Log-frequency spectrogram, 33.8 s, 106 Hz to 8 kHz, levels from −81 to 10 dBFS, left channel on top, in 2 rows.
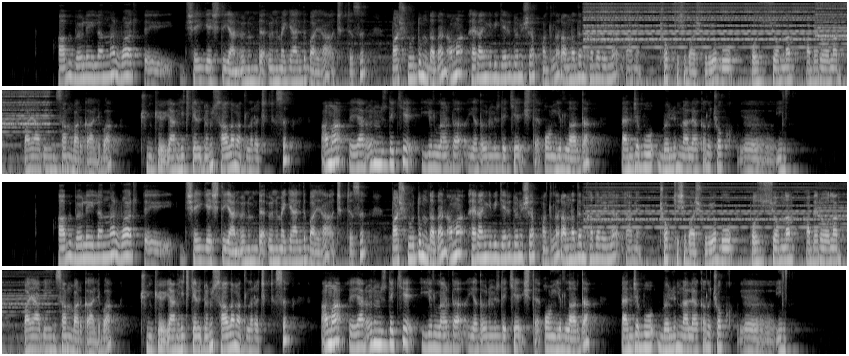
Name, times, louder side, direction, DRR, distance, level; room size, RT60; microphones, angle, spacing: voice 1, 1.1-7.3 7.8-12.8 13.1-16.8 17.3-19.1 19.7-22.7 23.3-28.7 29.3-32.6, right 3 dB, 70° right, 0.9 m, -20 dB
sound 1, 4.2-18.8, equal, 20° left, 3.4 m, -36 dB
sound 2, 11.6-17.9, left 4 dB, 80° left, 3.4 m, -27 dB
22.0 x 20.0 x 6.2 m
head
